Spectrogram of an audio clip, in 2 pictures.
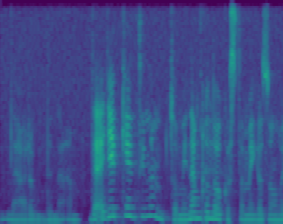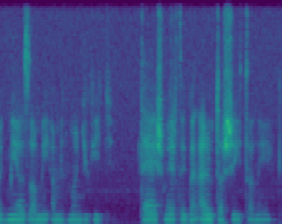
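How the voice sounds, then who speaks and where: A woman speaks at a fairly quick pace in a medium pitch, her tone dark and mellow. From Transylvania, Romania (Gyergyó). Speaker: set and costume designer. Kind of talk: casual chat.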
